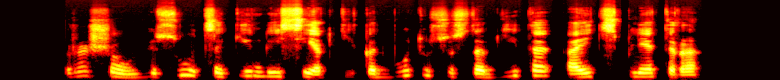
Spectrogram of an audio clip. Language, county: Lithuanian, Utena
